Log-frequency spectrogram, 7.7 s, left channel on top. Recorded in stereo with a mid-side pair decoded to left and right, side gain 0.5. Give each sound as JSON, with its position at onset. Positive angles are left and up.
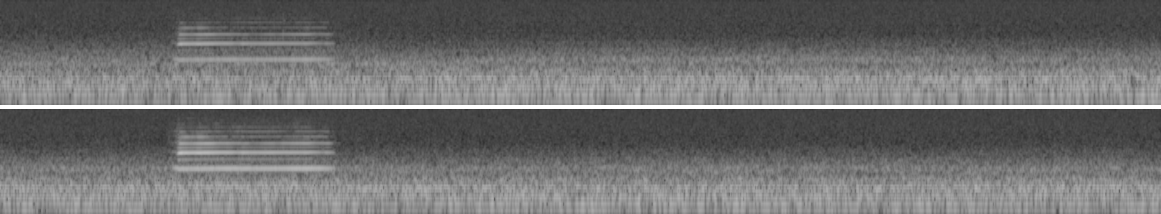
{"t": 1.1, "sound": "a trumpet", "azimuth_deg": -45}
